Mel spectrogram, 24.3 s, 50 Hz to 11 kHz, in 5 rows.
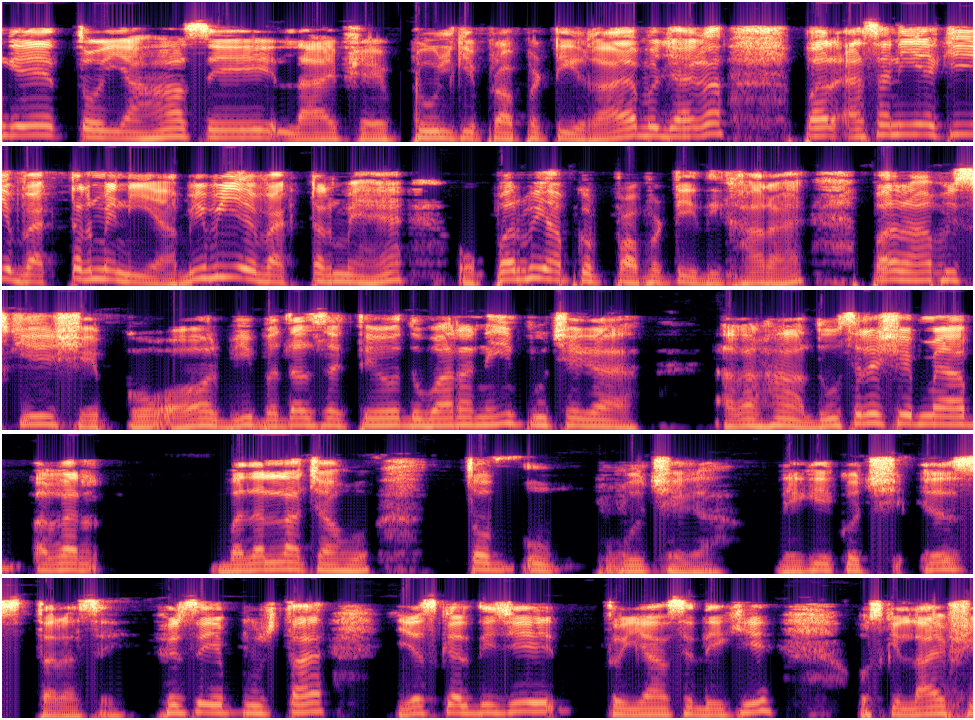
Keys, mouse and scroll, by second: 8.3 click.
